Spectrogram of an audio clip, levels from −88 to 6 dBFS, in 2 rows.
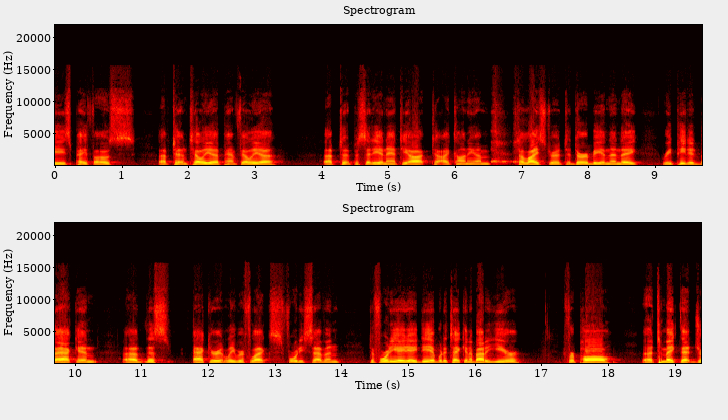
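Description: Nothing is technically wrong with this audio clip.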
